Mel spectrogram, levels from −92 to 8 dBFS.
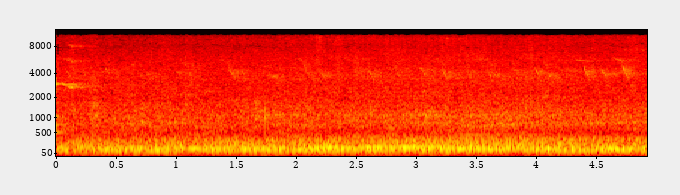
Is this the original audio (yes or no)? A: yes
